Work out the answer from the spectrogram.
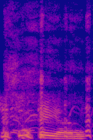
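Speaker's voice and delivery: kindly, sweet Southern lady's voice. Retelling what a woman told him after he apologized, in a nice little Southern accent. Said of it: "she had a nice little southern".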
